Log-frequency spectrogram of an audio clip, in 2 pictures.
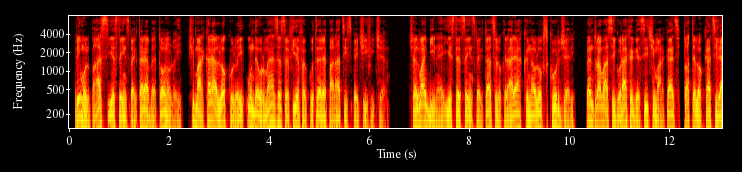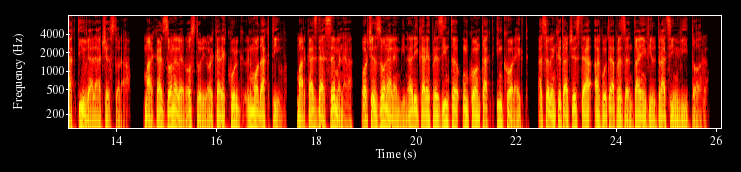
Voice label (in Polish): native speaker (rumuński), lektor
